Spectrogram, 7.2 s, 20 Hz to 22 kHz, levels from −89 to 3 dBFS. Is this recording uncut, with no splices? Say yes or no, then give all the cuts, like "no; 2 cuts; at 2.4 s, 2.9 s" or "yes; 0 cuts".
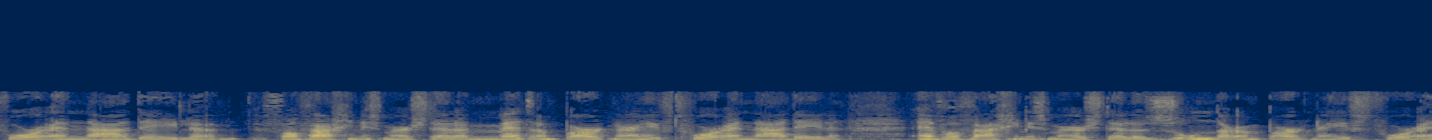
yes; 0 cuts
